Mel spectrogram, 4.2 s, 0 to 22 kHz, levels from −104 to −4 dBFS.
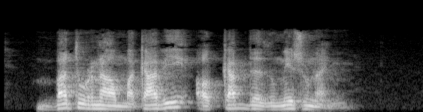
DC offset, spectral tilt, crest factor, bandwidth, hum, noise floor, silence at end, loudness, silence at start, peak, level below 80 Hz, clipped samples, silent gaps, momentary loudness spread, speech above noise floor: under 0.1%; -7 dB/octave; 18 dB; 7.4 kHz; none; -77 dBFS; 0.8 s; -19 LUFS; 0.35 s; -2 dBFS; -60 dBFS; under 0.1%; none; 9 LU; 59 dB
